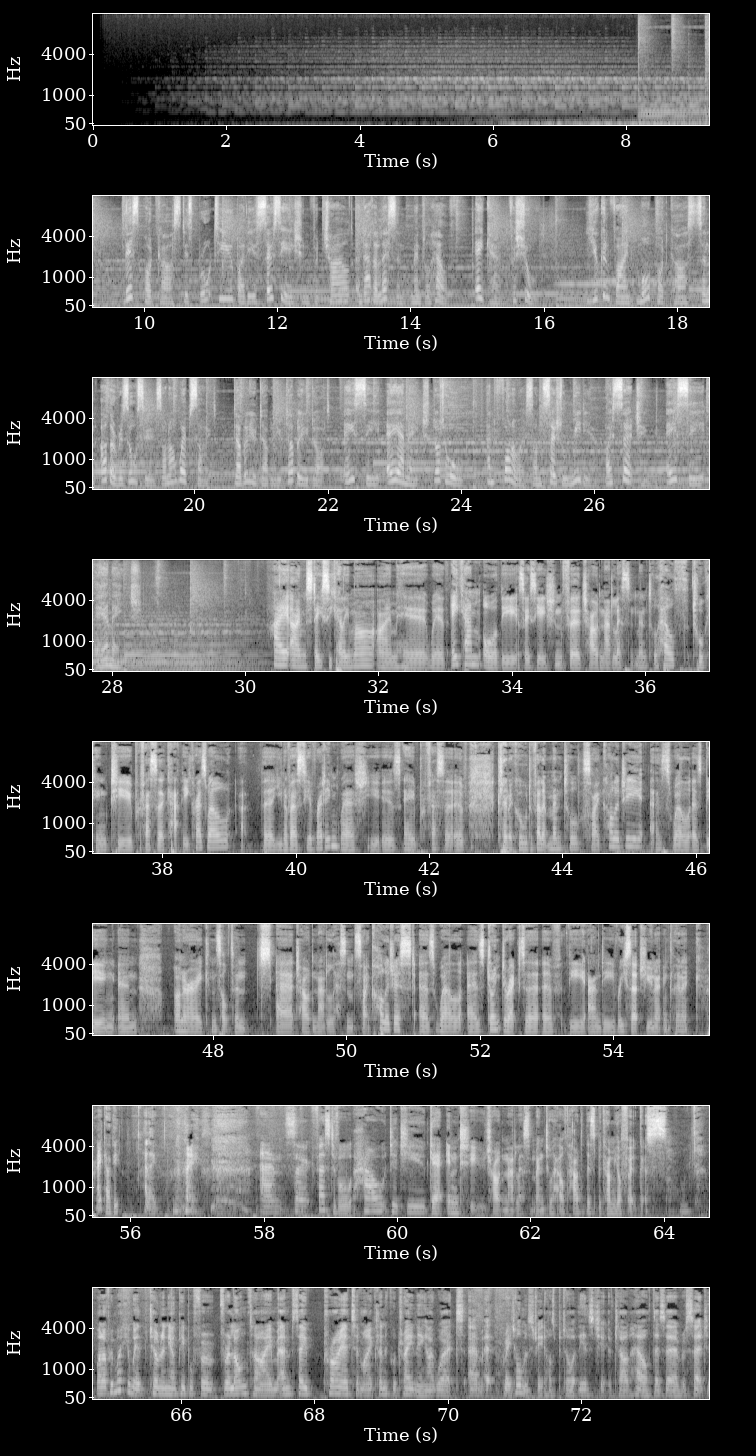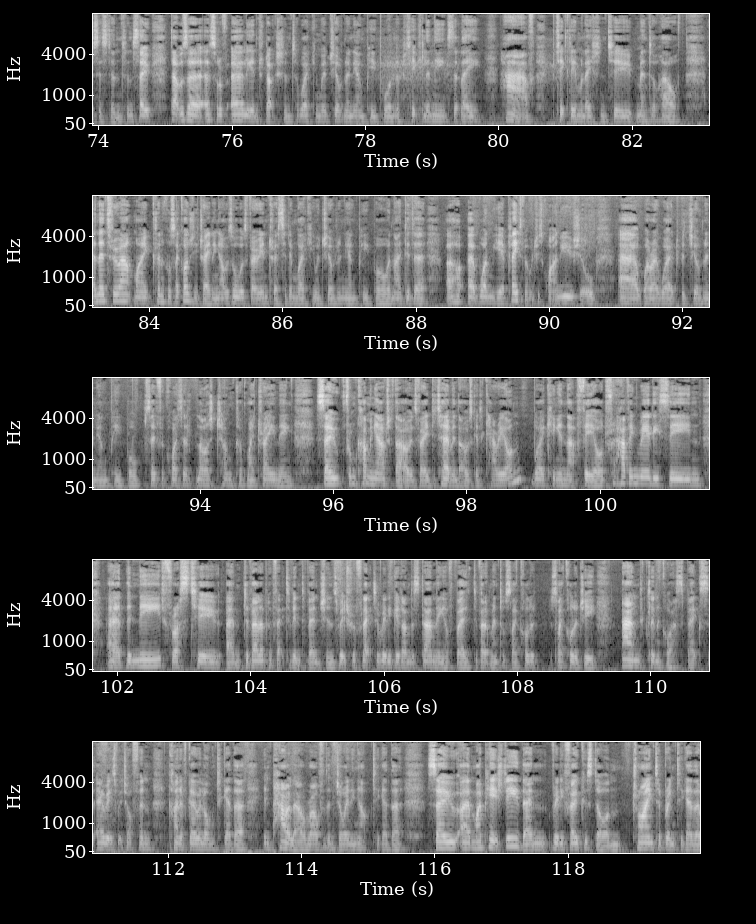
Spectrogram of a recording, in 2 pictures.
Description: In Conversation... Anxiety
